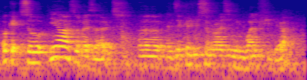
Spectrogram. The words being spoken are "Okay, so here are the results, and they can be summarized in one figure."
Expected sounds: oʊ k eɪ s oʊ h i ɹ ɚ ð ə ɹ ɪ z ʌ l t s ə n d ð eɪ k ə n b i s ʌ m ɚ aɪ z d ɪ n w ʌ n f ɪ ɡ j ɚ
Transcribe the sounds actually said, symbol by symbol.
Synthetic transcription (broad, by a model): oʊ k eɪ s oʊ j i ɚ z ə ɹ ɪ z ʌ t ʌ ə n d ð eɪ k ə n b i s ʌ m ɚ aɪ z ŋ ɪ n w ʌ n f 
